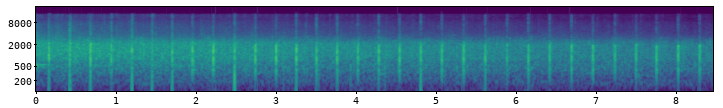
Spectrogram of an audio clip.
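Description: Audience applause in a hall, slowly easing off, with one person close to the microphone clapping steadily about four times a second, louder than the rest.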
